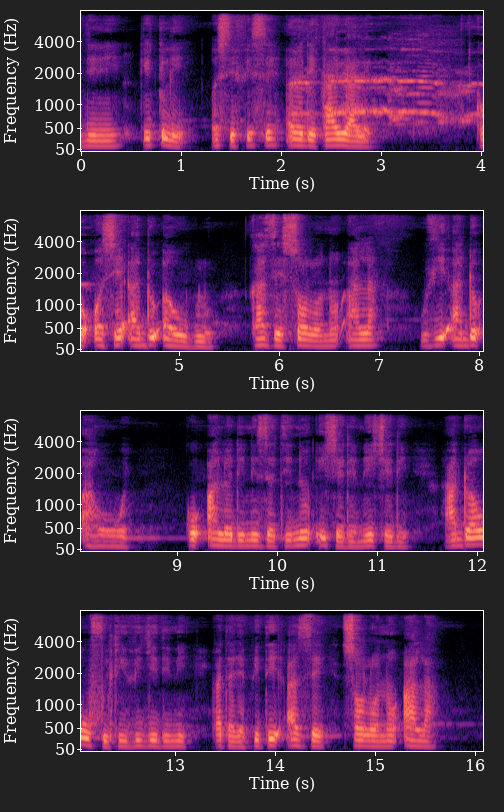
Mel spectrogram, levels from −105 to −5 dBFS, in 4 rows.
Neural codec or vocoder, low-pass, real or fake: none; 7.2 kHz; real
